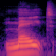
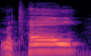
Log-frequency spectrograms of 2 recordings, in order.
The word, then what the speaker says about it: MATE: but I really would recommend that you pronounce it as mate not mate it is based after the South American Plant by that name well that's absolutely true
